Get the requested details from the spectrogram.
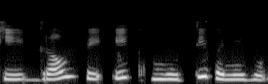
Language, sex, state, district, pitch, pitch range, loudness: Hindi, female, Himachal Pradesh, Shimla, 240 Hz, 230-300 Hz, -15 LUFS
